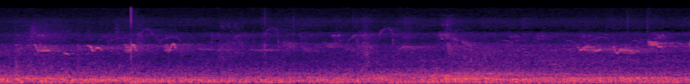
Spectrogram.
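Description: Small birds chirping in short quick runs, about a second in and again near the end, over a steady low rumble of background noise.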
